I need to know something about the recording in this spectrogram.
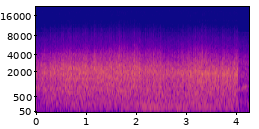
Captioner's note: loud grinding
